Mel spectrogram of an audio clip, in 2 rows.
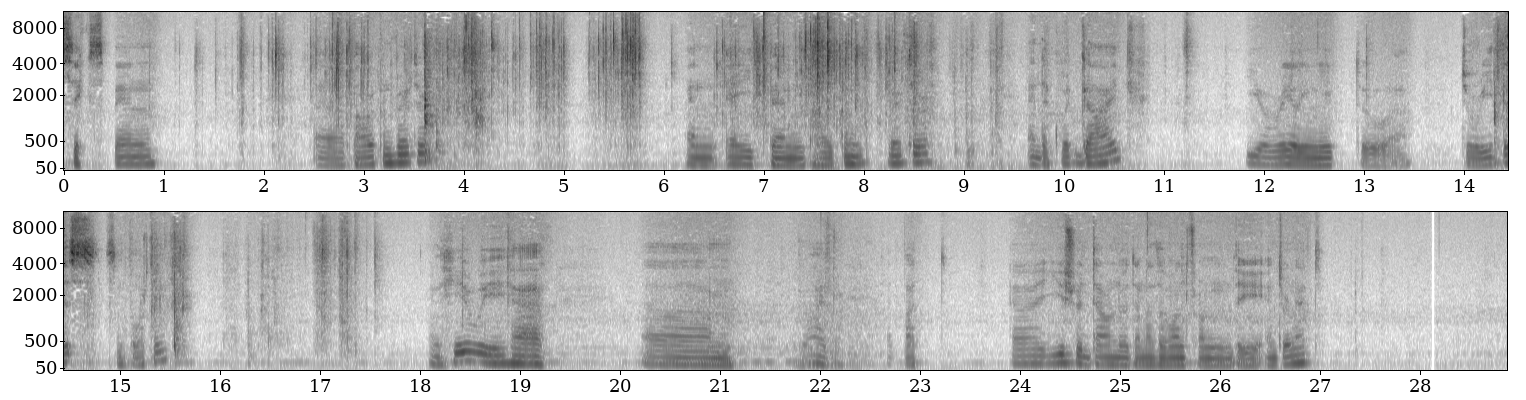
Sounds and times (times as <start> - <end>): Speech: 0.0 - 1.0, 2.5 - 3.8, 6.2 - 8.8, 9.6 - 10.8, 11.8 - 15.7, 18.1 - 19.3, 20.2 - 21.2, 21.8 - 23.1, 23.9 - 27.1
Crumpling, crinkling: 1.1 - 9.5, 15.2 - 17.6.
